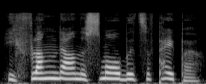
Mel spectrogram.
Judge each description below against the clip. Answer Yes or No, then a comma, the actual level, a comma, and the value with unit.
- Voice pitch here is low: No, high, 235 Hz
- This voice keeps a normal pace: No, fast, 230 wpm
